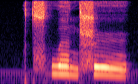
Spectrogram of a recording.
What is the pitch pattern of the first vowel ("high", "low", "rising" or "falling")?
falling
